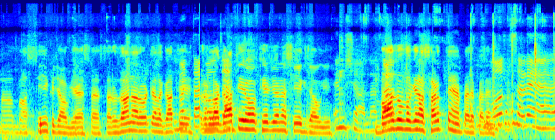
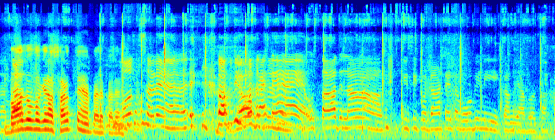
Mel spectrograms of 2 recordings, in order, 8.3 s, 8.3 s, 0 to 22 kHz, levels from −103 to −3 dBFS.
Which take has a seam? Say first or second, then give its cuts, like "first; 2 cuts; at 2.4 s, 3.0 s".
first; 1 cut; at 3.0 s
